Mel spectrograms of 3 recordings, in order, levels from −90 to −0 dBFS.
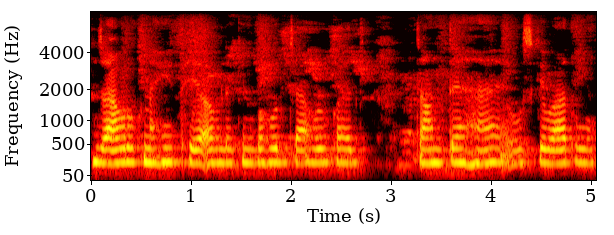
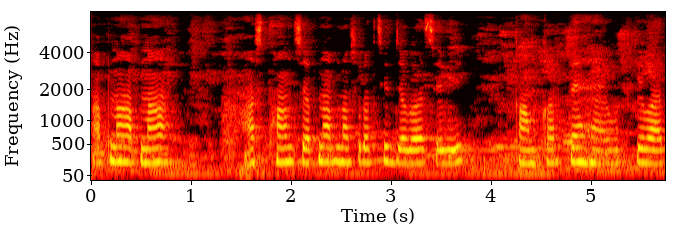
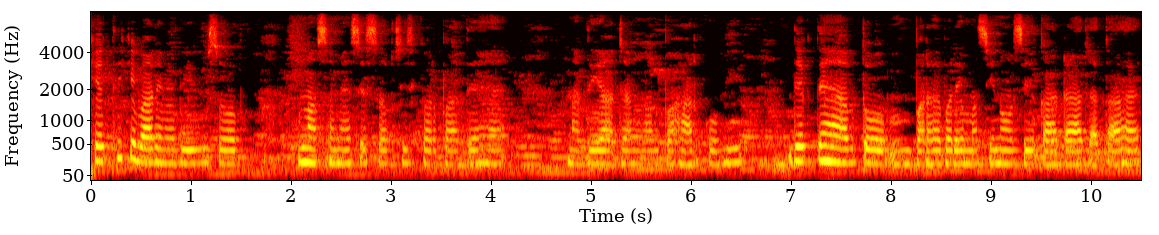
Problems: constant background noise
